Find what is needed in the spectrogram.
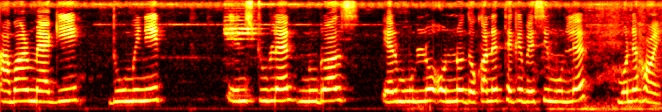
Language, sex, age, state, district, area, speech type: Bengali, female, 18-30, West Bengal, Purba Bardhaman, urban, read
